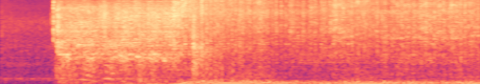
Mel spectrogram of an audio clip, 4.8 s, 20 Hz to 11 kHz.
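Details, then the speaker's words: Holden Ute supercharged V8 (F1A blower), 4L80 transmission, 1 7/8 long-tube headers, Holley Dominator ECU, tune still unfinished: starter catches, engine fires and settles into loud, lumpy, deep steady idle; normal start and idle after rebuild. "So like I said, when we talked about lowering this thing, we actually do have it running now. So I'll go ahead and fire it up and let you guys hear it."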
